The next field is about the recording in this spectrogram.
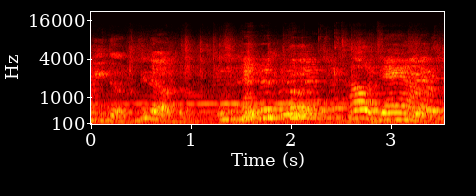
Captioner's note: woman laughs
